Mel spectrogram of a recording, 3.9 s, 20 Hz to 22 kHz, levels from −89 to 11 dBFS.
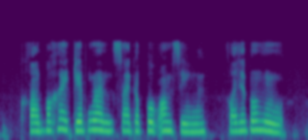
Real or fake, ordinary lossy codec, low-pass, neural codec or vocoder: fake; none; 7.2 kHz; codec, 16 kHz, 1 kbps, FreqCodec, larger model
